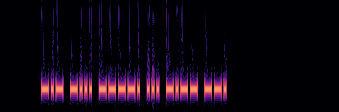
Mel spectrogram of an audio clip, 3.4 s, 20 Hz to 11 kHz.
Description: Morse code, heard as a keyed tone, about 52 wpm, 700 Hz. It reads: KB9SYG
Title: USA Call Signs - 6 Characters - 6x Character Spacing - 50wpm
